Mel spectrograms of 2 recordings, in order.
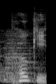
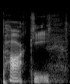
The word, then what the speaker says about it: Pocky: And today we're talking about pokey sticks. – And I'm so glad you said it first, because I would have pronounced it pocky.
